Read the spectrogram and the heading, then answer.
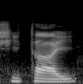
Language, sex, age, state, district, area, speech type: Bengali, male, 18-30, West Bengal, Alipurduar, rural, spontaneous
